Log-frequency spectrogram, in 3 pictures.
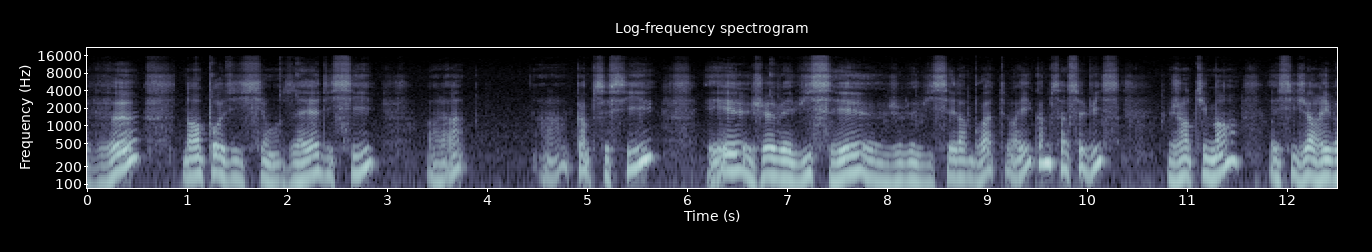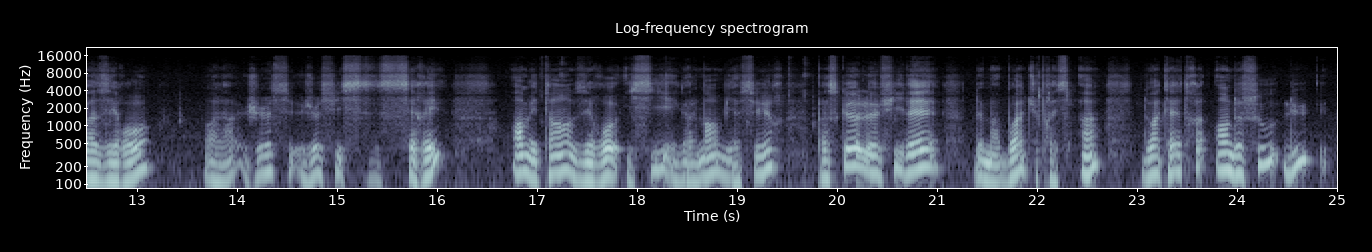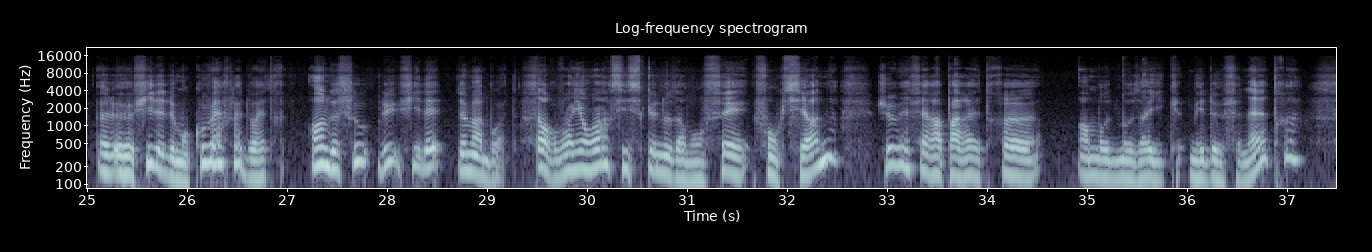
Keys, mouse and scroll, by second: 1.0 click, 1.9 click, 2.5-3.9 scroll down 2, 3.9-6.7 scroll down 1, 6.7 click, 7.1-14.0 scroll down 10, 7.2 click, 14.0-15.3 scroll up 2, 15.3-17.0 scroll up 1, 17.0 click, 18.1 KP_0, 19.5 click, 20.5-22.1 scroll up 1, 22.1 KP_1, 28.2-29.4 scroll down 2, 29.4 click, 33.5 click, 35.3 click, 37.1-37.4 scroll down 1.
